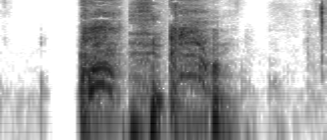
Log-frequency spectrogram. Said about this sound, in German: trockener Husten wieder.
